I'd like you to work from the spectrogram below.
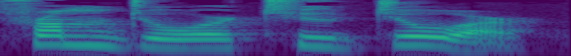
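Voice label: "from door to door", English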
